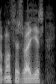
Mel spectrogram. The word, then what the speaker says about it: Roncesvalles: en la iglesia Santa María de Roncesvalles y Santa Catalina.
